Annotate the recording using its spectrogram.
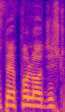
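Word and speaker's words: psephologist: जी आई एस टी सेफोलॉजिस्ट एस ई पी एच ओ एल ओ जी आई एस टी P silent हो गया है ना तो सेफोलॉजिस्ट हो गया राइट [गला साफ़ करने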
